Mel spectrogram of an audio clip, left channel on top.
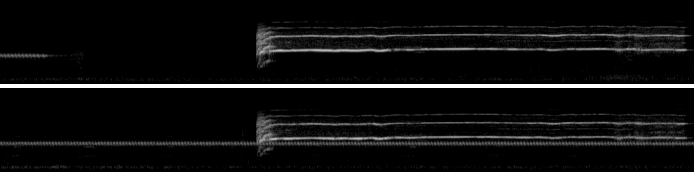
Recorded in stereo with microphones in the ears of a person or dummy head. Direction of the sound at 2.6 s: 5° left (ahead or behind).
